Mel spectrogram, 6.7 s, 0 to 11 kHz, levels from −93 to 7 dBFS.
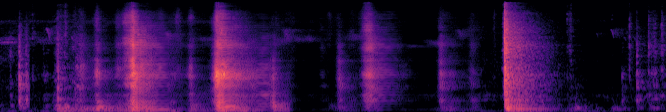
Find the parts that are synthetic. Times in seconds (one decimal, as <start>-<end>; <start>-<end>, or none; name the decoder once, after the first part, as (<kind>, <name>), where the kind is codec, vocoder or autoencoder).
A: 0.8-4.8 (vocoder, Vocos)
